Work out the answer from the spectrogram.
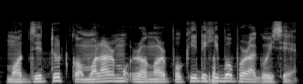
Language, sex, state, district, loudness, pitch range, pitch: Assamese, male, Assam, Kamrup Metropolitan, -18 LUFS, 115-150 Hz, 125 Hz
